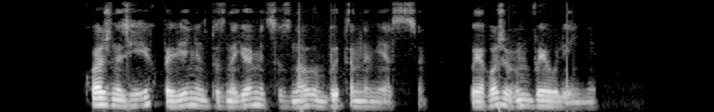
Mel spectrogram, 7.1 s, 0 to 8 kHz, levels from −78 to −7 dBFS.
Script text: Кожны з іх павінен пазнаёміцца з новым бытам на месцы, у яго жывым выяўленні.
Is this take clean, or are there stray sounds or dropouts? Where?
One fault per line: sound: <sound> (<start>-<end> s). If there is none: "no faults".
no faults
